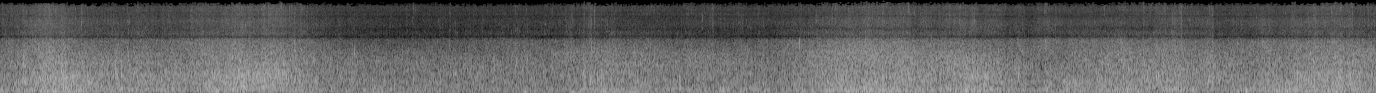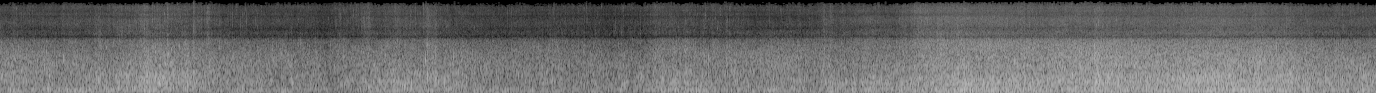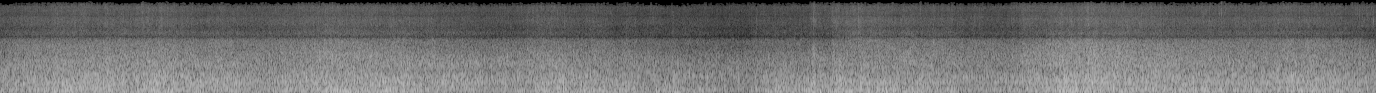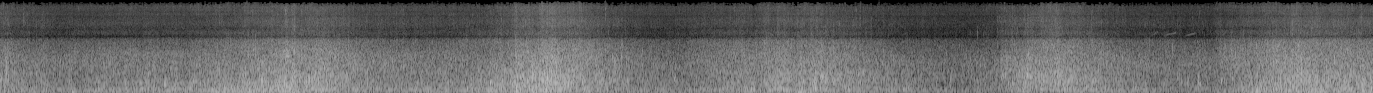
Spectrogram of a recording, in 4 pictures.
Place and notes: Cape Zmeinyy. Play of the waves.
Мыс Змеиный. Плеск волн.
Arkhangelskaya oblast', Russia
